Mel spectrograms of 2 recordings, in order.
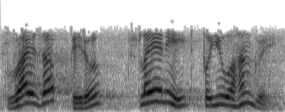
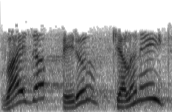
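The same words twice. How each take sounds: First: Raised, lightly voiced divine call; a hint of God's commanding voice; voice from heaven. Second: Commanding voice from heaven, more insistent; insistent heavenly voice. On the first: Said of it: "a voice came out of heaven". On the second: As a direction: press the order on Peter again. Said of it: "the voice out of heaven said the third time". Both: A narrator's reading.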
